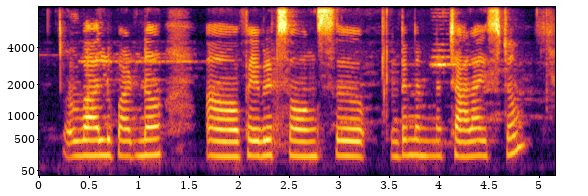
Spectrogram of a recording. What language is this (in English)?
Telugu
